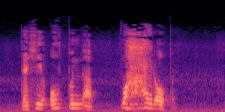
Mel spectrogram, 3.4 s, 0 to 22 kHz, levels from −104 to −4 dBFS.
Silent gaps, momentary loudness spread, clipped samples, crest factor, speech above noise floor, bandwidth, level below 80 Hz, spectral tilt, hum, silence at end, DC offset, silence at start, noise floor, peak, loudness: none; 8 LU; under 0.1%; 18 dB; 27 dB; 9.4 kHz; -56 dBFS; -5 dB/octave; none; 0.75 s; under 0.1%; 0.3 s; -54 dBFS; -10 dBFS; -27 LUFS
